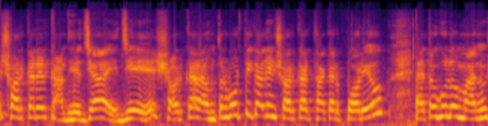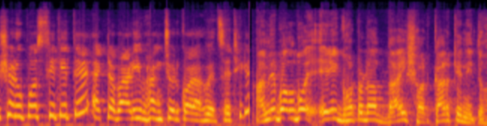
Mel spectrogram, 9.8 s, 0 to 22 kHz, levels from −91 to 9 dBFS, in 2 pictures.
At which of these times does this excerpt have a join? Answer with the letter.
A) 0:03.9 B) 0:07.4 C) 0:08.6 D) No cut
B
